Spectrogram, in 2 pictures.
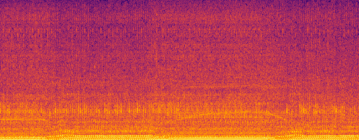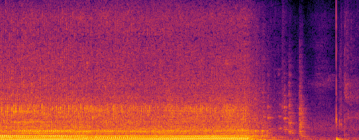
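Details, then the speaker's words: Suzuki Vitara TD diesel at idle: a chirping whirr comes and goes every few seconds over the steady clatter. The oil-filled, spring-damped belt tensioner is flicking and faulty. "so everything underneath done now there's just one problem with the belt tensioner on this and i'll start it up and show you up foreign see how you can hear that noise now and then it goes"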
